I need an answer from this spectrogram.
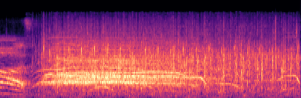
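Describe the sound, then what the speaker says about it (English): Crowd applause at an outdoor National Christmas Tree lighting event, swelling in after a brief pause into loud sustained clapping with cheers and whoops on top, then easing slightly toward the end. "and applause"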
